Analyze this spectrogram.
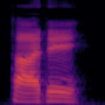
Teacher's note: Outro caso interessante de grande variação alofônica desse fonema a gente pode encontrar no persa. O R do persa, quando em posição intervocálica, é pronunciado como um tap alveolar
